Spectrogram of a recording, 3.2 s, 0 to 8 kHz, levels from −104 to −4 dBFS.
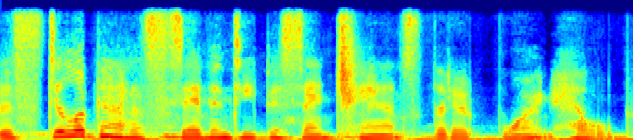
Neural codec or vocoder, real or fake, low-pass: codec, 16 kHz, 1 kbps, FreqCodec, larger model; fake; 7.2 kHz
